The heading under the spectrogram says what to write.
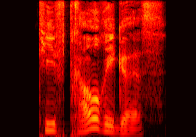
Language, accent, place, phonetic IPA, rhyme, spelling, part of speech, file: German, Germany, Berlin, [ˌtiːfˈtʁaʊ̯ʁɪɡəs], -aʊ̯ʁɪɡəs, tieftrauriges, adjective, De-tieftrauriges.ogg
- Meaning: strong/mixed nominative/accusative neuter singular of tieftraurig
